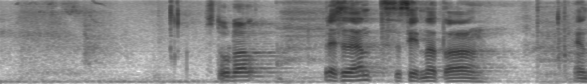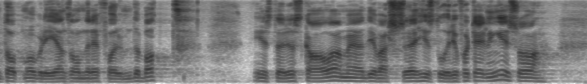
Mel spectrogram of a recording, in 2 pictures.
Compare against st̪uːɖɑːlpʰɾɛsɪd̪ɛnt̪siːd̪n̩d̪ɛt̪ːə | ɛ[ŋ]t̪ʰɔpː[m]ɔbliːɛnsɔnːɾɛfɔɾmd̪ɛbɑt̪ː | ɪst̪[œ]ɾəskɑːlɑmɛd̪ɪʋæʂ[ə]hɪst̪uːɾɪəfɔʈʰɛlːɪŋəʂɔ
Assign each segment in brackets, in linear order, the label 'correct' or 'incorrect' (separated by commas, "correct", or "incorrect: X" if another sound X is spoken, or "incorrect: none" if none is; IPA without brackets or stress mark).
incorrect: n, correct, correct, correct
